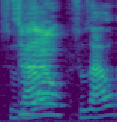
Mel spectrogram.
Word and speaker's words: Suzhou: So Seagate, they shut down one of their biggest production facilities in Suzhou, China. That's the only way I can pronounce it correctly. Suzhou.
